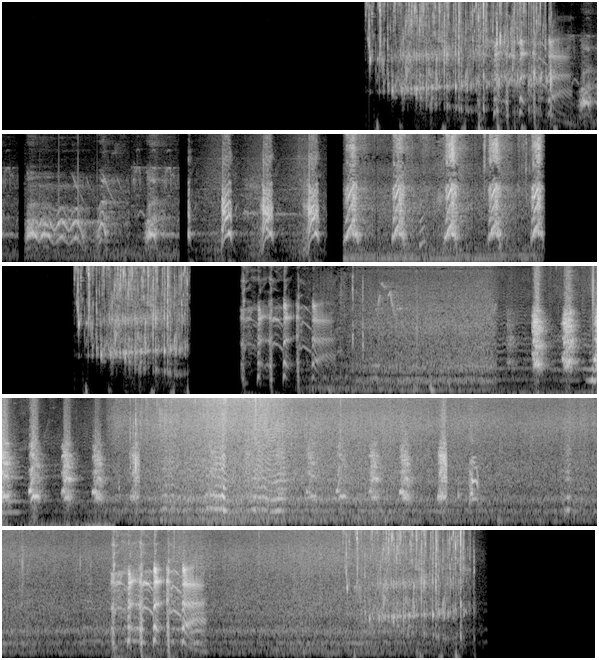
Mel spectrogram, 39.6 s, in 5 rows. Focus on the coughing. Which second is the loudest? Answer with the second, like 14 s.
34 s.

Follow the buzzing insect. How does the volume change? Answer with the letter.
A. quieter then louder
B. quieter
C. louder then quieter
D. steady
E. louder
C.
